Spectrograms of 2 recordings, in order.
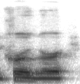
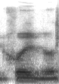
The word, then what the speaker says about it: Krieger: tony so tony kruger who i've been saying his name is tony krueger he just told me a week ago that it's pronounced tony krieger so i want to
